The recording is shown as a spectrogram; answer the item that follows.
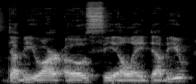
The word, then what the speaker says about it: Wrocław: It's spelled, though, Wrocław phonetically, and so it's Wroclaw.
